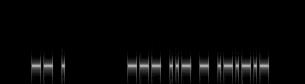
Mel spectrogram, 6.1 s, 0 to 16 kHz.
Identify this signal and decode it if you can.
Morse code, heard as a keyed tone, about 20 wpm, 700 Hz. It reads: ME OUT.
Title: 3x Word-Spacing - Sentences from Top 500 Words - 20wpm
